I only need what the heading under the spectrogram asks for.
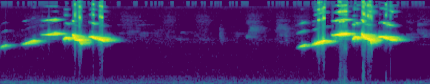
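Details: Rooftop recording of an Oriental magpie-robin singing two longer phrases, each climbing through several quick whistled notes into a dense warbling burst, about three seconds apart, with no other sounds.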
